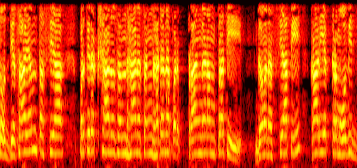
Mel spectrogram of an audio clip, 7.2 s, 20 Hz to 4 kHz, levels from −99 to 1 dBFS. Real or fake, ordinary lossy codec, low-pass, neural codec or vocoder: real; AAC, 32 kbps; 3.6 kHz; none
